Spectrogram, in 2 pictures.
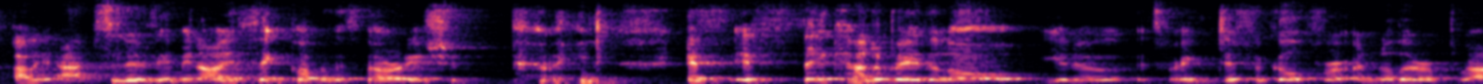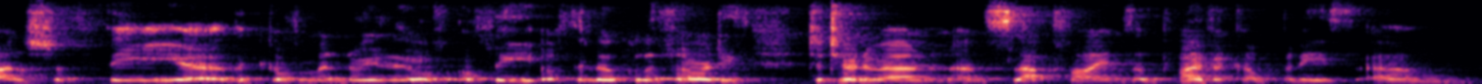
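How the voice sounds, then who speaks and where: A woman's voice: low voice, fairly quick, fairly bright tone, dull audio. An Irish woman giving conversational, explanatory answers as an expert guest in an informal interview. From Ireland. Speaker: interviewed journalist, podcast guest. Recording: roomy, echoing sound.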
